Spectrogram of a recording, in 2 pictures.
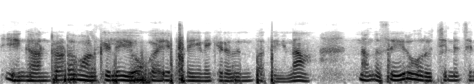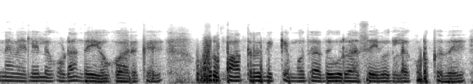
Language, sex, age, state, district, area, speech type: Tamil, female, 30-45, Tamil Nadu, Chennai, urban, spontaneous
